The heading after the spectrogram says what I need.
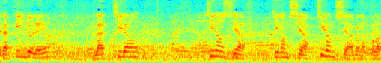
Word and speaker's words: Tillandsia: C'est la fille de l'air, la Tillandsia, voilà pour la prononciation.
